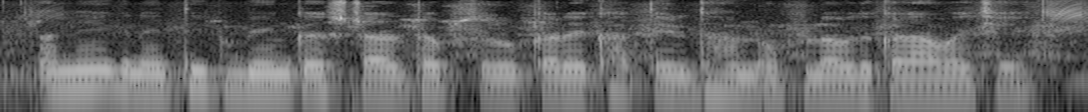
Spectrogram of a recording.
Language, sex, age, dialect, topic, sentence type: Maithili, male, 18-24, Eastern / Thethi, banking, statement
